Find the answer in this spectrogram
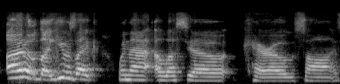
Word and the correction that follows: Cara: Alessia Cara.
